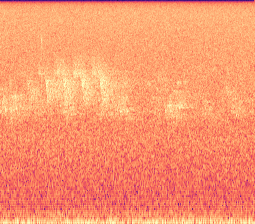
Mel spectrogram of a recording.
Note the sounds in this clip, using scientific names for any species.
Vireo olivaceus, Seiurus aurocapilla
